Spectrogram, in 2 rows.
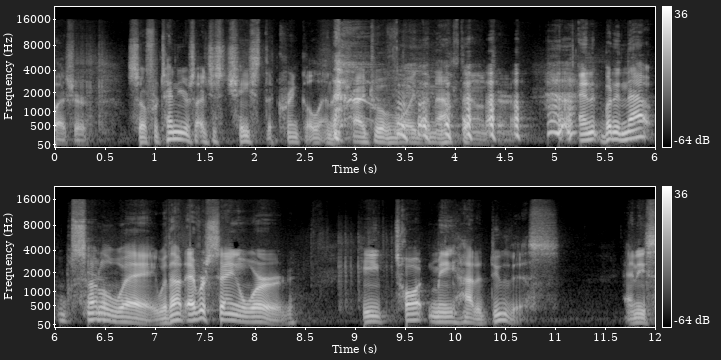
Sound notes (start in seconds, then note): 4.6 laughter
